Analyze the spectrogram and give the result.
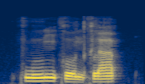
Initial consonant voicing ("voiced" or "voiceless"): voiceless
